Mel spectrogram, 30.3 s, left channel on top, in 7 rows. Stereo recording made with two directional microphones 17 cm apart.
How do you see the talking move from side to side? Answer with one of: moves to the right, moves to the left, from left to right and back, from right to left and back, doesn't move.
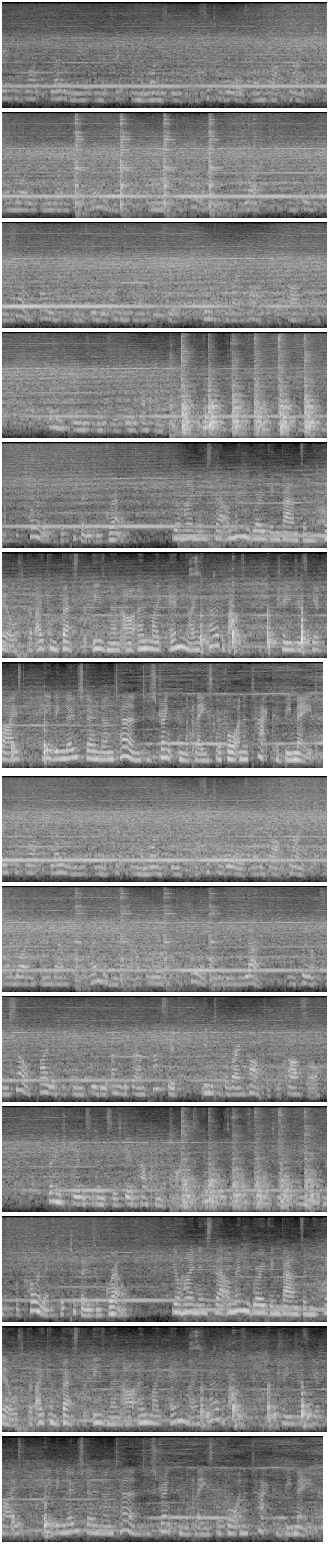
moves to the left.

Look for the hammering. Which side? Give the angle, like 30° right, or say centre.
50° left.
